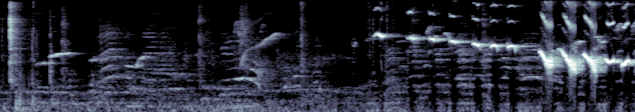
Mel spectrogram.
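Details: White-rumped shama giving loud song meant to provoke other shamas into singing: a soft, faint opening, then from midway loud whistled notes sliding downward, followed by rapid rising chirps and rattling bursts repeated about every quarter second.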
